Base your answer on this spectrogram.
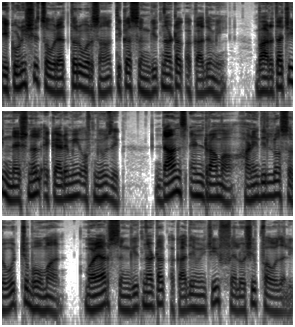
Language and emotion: Goan Konkani, neutral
